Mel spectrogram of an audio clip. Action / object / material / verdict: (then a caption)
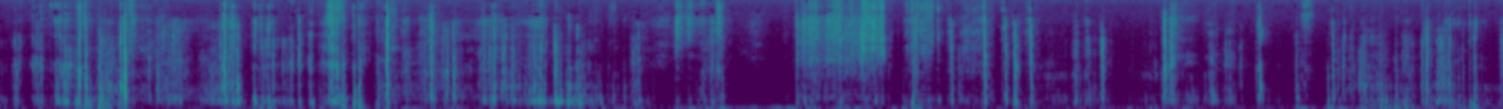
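scrape / leather sneaker with rubber sole / leather / none. A high-top sneaker with white leather and glossy patent panels and a rubber sole, held in both hands, is scratched and tapped with long acrylic nails. The result is a quiet, dense run of dry, short clicks and scratchy crinkling taps with almost no ring, carrying a low-mid body and little brightness.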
